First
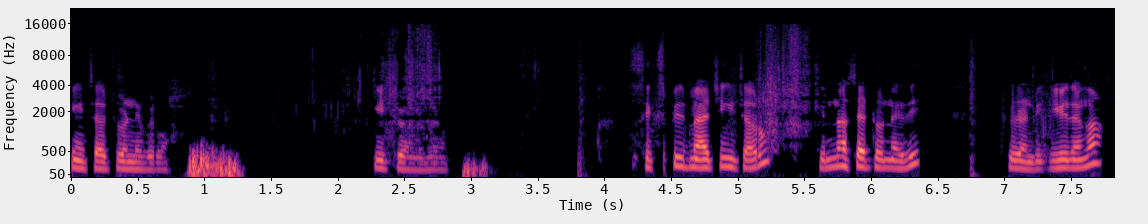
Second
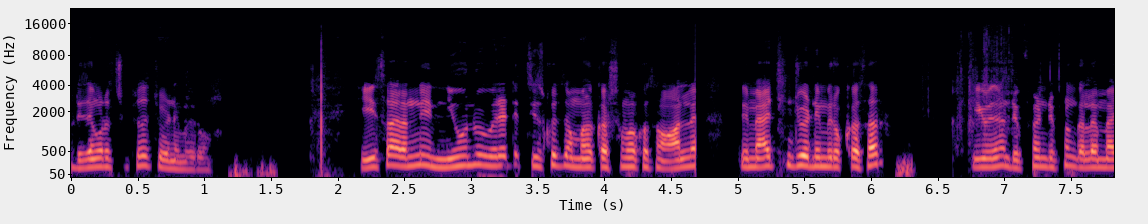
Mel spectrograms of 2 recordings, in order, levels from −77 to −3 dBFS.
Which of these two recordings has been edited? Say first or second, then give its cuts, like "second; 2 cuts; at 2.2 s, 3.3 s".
second; 1 cut; at 4.7 s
